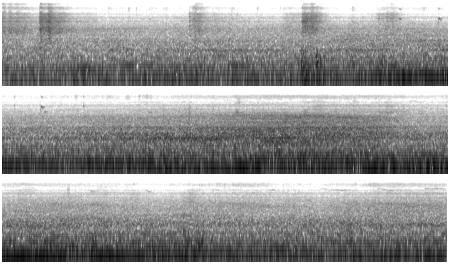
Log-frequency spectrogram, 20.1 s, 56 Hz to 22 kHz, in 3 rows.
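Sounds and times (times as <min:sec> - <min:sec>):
heavy vehicle engine running: 0:00.0 - 0:20.0
street traffic: 0:00.0 - 0:20.0.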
